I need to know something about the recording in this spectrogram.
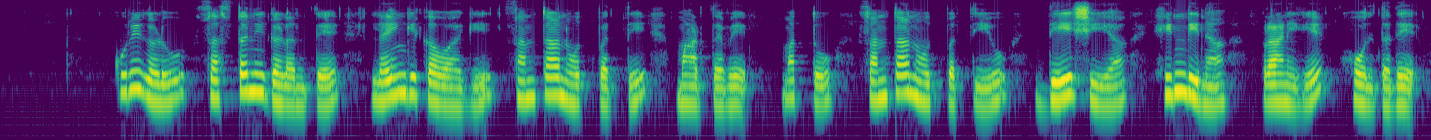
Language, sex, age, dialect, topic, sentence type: Kannada, female, 46-50, Mysore Kannada, agriculture, statement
